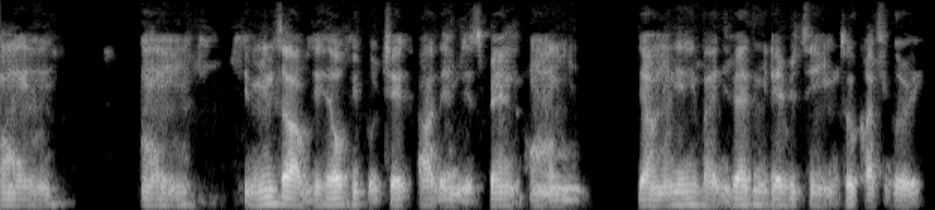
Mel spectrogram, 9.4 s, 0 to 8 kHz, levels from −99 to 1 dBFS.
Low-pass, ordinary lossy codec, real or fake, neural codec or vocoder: none; none; fake; codec, 16 kHz, 2 kbps, FreqCodec, larger model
